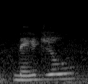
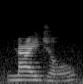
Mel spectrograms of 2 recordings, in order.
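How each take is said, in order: First: "Nigel" with first vowel as in "day", tentative lift; Nigel with long a. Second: "Nigel" with first vowel as in "eye", questioning lift; Nigel with long i. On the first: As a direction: say "Nigel" as NAY-jul, slowly. Second try at author's surname. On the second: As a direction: say "Nigel" as NYE-jul. Tries two readings of author's surname. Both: Real, not acted.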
